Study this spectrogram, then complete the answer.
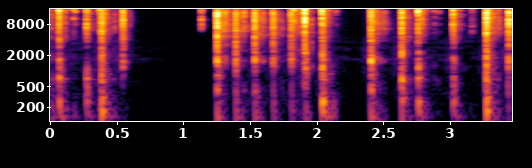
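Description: Bursts of typing on a computer keyboard, close and crisp, with rapid clustered key clicks separated by short pauses and one longer silence.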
